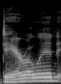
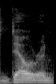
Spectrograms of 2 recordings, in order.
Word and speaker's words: Delrin: I said Darrell in I just used to mispronounce basically everything and I mean I still do but at least I know now that it's Delrin but they're right it's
